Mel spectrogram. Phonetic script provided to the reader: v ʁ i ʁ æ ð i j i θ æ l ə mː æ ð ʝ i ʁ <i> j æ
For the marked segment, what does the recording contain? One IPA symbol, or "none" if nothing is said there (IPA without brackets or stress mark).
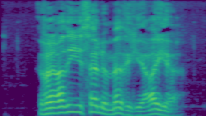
æ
